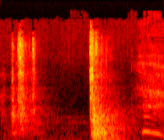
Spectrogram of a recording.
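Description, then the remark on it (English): A door is pulled shut: a few quick rattling clicks from the handle, then a short pause and a single solid, resonant thud as it closes, followed by a faint trailing tone. “Oh, and don't forget to close the door.”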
